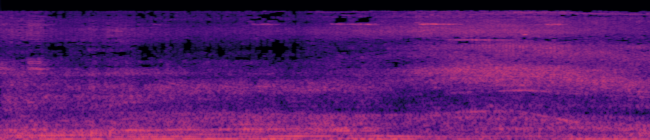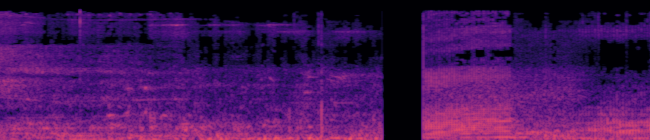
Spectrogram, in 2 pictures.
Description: Vehicles driving by and some people making noises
